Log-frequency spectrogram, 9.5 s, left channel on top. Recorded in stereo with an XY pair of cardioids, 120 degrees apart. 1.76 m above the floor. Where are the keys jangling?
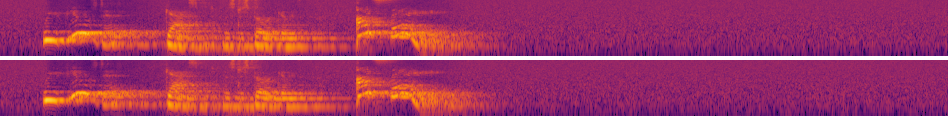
I don't hear keys jangling.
